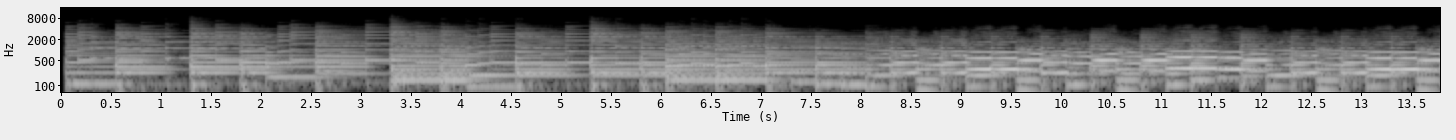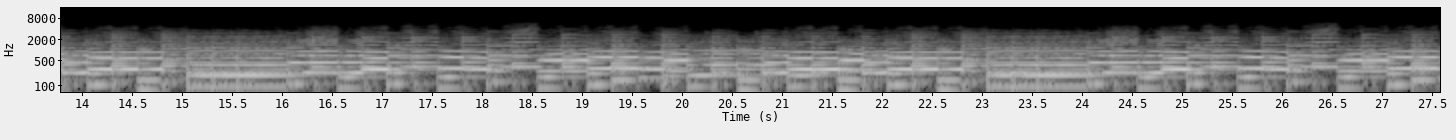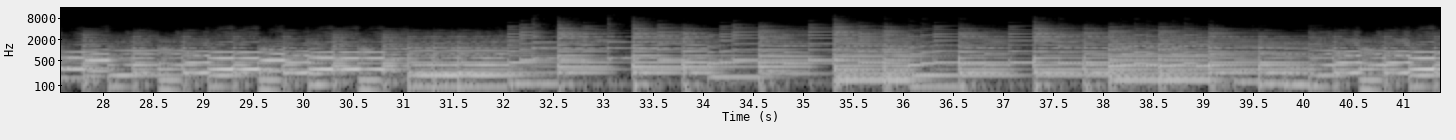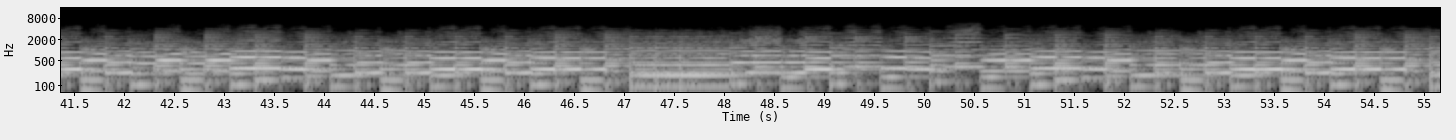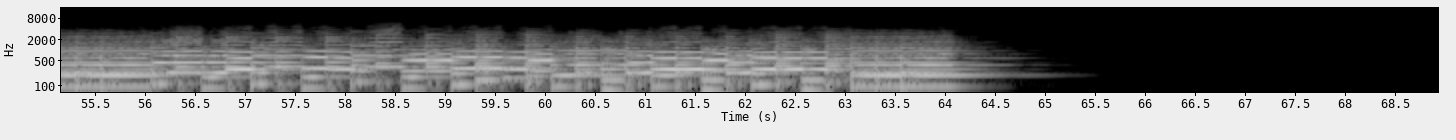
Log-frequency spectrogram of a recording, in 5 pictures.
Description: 4/4 (View more 4/4 Music)
Allegro (View more music marked Allegro)
Traditional (View more Traditional French Horn Music)
Ukrainian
